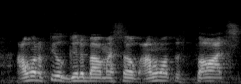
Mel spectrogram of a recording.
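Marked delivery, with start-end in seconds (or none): none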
